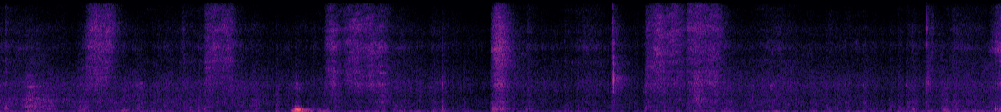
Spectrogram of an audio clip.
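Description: Close-miked eating: chewing, smacking and slurping mouthfuls of instant noodles and lettuce, in short hissy bursts every second or so, with one low thump about three seconds in.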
